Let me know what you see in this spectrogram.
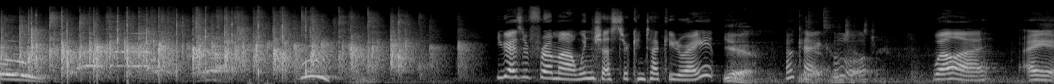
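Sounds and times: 
audience applause welcoming a two-piece band: 0.0 - 4.8
speech: 5.1 - 10.5.

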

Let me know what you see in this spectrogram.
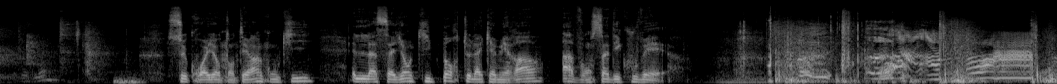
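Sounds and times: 
speech: 1.8 - 6.8, 8.0 - 10.5
gunshots: 7.6 - 10.5
people shouting: 7.9 - 10.5.

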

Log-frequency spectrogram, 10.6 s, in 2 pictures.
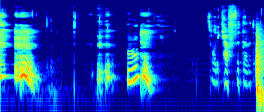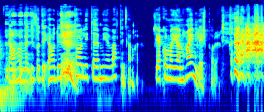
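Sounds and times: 
throat clearing: 0.0 - 0.8, 2.0 - 3.2
speech: 2.8 - 3.1, 4.3 - 10.5.

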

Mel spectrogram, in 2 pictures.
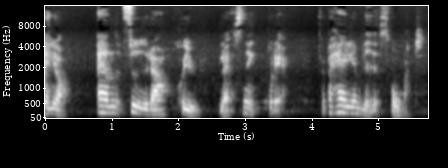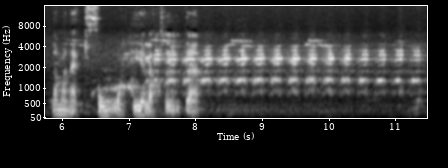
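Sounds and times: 
speech: 0.0 - 8.3
faint low hiss: 0.0 - 11.4
seagulls calling: 5.9 - 11.4.

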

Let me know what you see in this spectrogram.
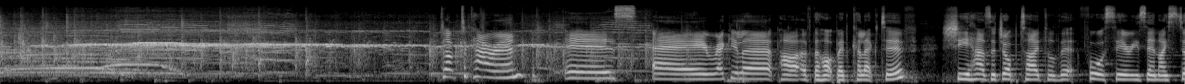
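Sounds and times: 
crowd cheering and clapping: 0.0 - 7.5
shrill party horns blaring: 0.8 - 6.9
speech: 4.6 - 11.8.

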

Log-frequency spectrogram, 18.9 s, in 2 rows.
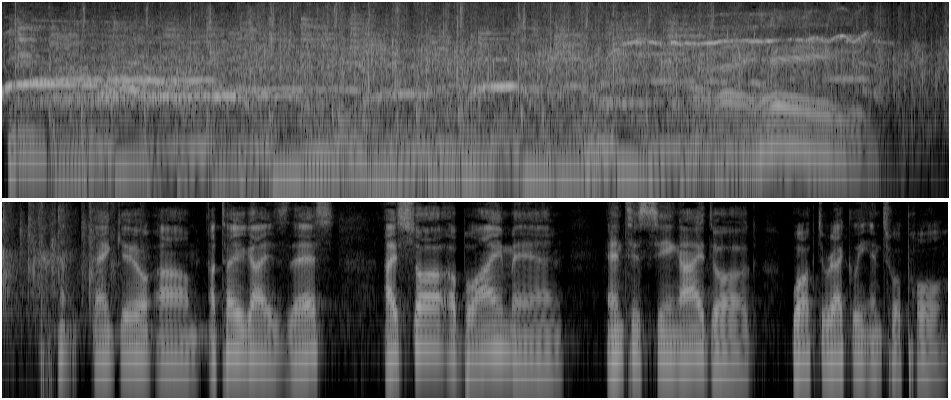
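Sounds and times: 
loud walk-on music with a pulsing bass line: 0.0 - 8.0
audience cheers and whoops: 0.0 - 9.2
audience applause for comedian: 0.0 - 10.6
speech: 10.4 - 18.9.

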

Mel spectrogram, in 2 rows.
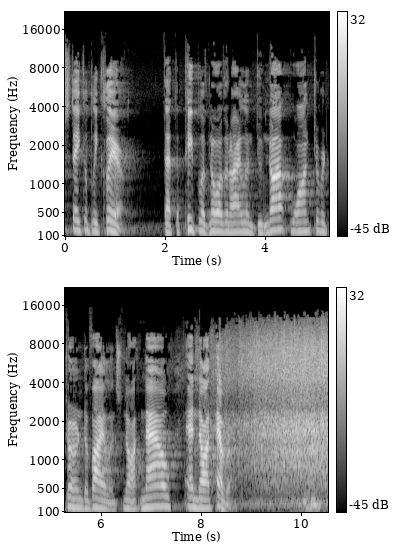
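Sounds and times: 
speech: 0.2 - 1.3, 2.0 - 8.8
audience applause: 8.1 - 10.5.

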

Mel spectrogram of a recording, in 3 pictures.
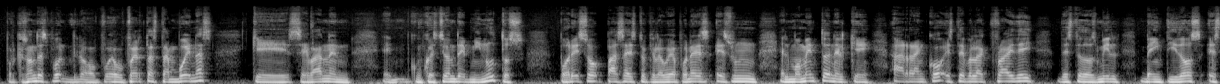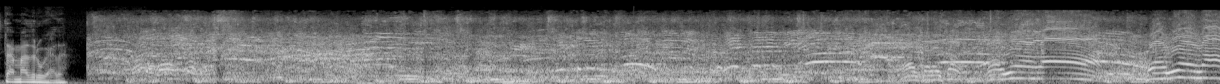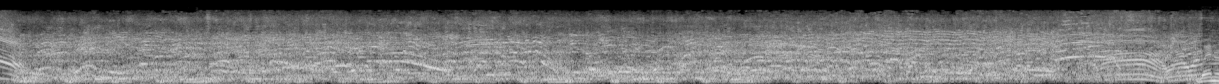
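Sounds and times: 
speech: 0.1 - 15.6
crowd pushing the doors of a Walmart in Los Angeles: 13.1 - 36.5.

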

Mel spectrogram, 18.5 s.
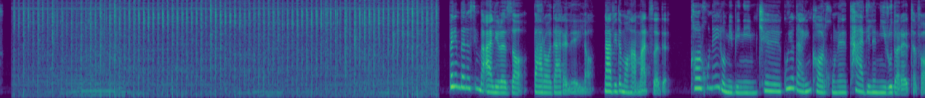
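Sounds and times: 
physiotherapy machine pulsing clicks: 0.0 - 8.8
speech: 9.0 - 18.5.

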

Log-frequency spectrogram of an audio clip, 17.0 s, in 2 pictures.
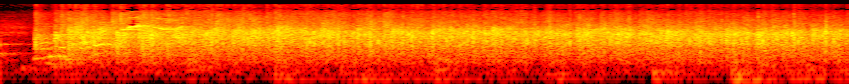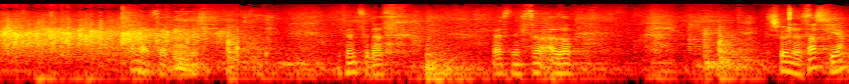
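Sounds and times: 
live audience applause: 0.3 - 11.0
speech: 12.0 - 12.8, 13.4 - 14.5, 16.3 - 16.9.

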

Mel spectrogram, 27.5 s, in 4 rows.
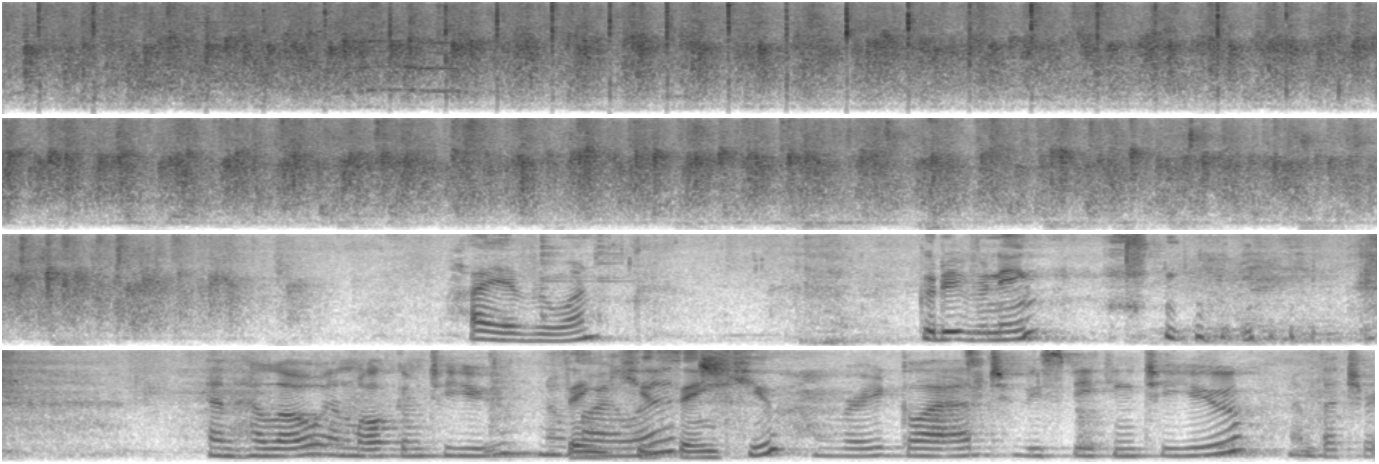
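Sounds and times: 
audience applause welcoming two authors at a literary event: 0.0 - 15.4
speech: 16.2 - 16.8, 18.4 - 19.0, 19.6 - 19.8, 21.7 - 27.4
laughter: 19.3 - 20.8.

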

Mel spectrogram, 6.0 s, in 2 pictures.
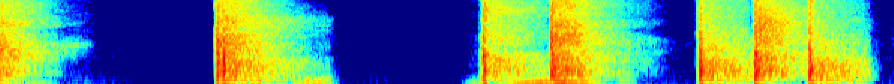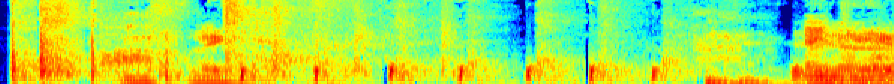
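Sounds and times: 
slow clap: 1.6 - 5.3
speech: 3.4 - 4.4, 5.6 - 5.9.

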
